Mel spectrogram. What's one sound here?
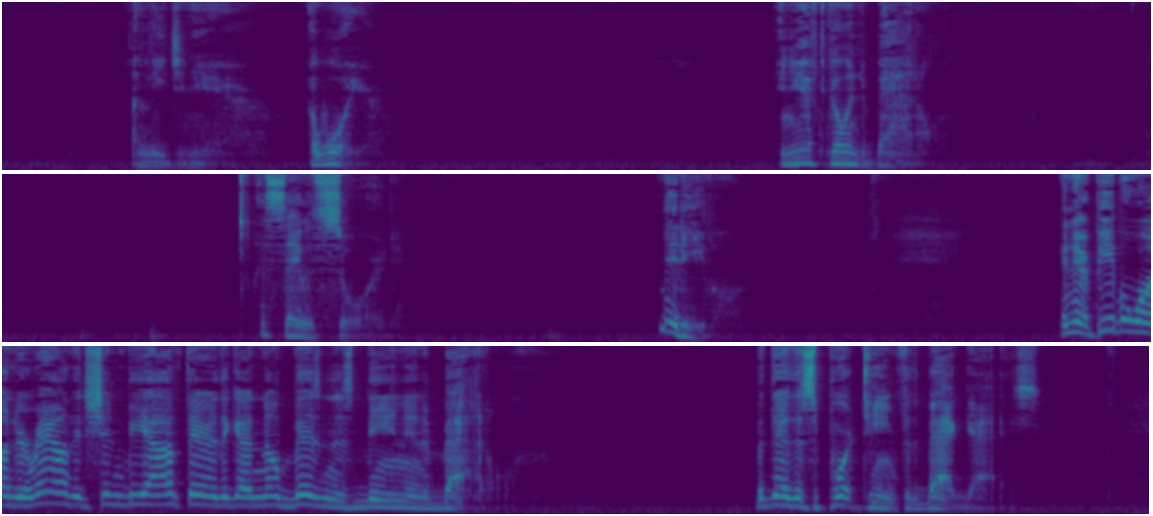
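An elderly man speaks close to a microphone, in bursts with long pauses, at times with emotion.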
